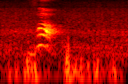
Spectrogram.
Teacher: व दांत और ओट दोनों को मिला रहे हैं हम · ठीक है, कि व को जब हम बोलेंगे तो बोल के देखिए, व दांत और ओष्ठ दोनों को मिला रहे हैं हम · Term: दंत कोषम, दंत ओष्ठम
